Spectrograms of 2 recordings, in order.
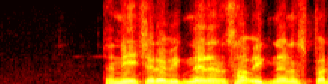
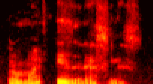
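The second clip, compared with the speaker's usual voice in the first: breathy whispered aside; softly whispered correction; 3 semitones lower, 16 dB quieter than usual. Acted. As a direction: whisper it like a secret. Teacher's hushed aside to the disciple.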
